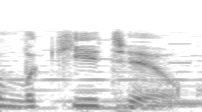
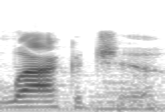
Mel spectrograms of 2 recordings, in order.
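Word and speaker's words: Lakitu: we just fought a lucky too apparently that's how it's pronounced my entire life i pronounce it lack a chip all right because i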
